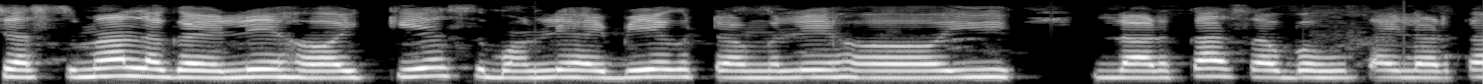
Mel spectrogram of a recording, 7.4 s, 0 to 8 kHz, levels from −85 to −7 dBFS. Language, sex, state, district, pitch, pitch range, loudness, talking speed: Hindi, female, Bihar, Sitamarhi, 250 Hz, 245-265 Hz, -13 LUFS, 120 wpm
